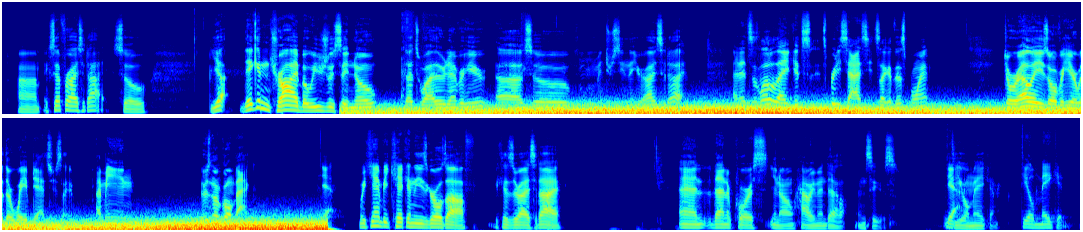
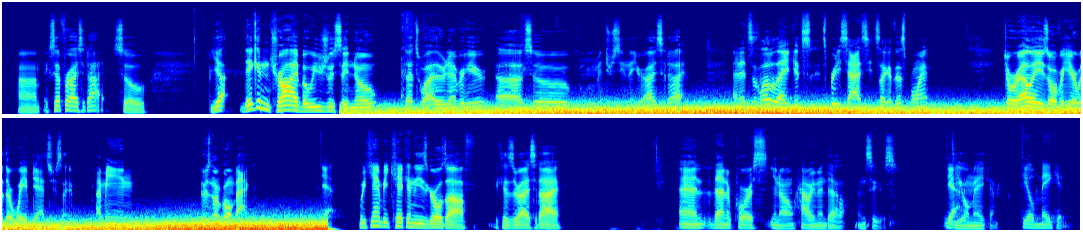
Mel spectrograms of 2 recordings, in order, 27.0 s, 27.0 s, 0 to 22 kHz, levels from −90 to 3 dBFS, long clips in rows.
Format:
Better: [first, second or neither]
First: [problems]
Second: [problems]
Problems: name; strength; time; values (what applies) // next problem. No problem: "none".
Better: neither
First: low rumble; loud; from 4 to 18 s; 1 dB below the speech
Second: low rumble; loud; from 4 to 18 s; 1 dB below the speech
